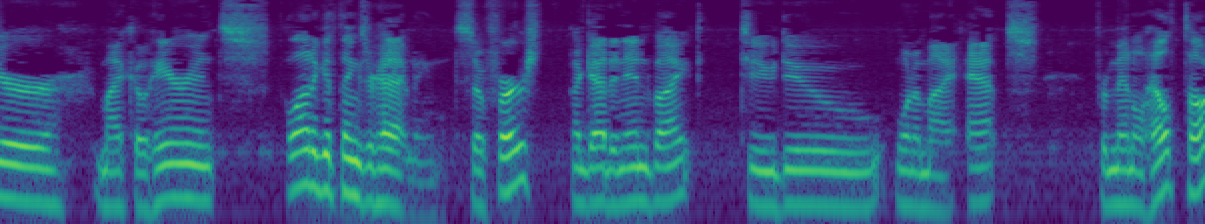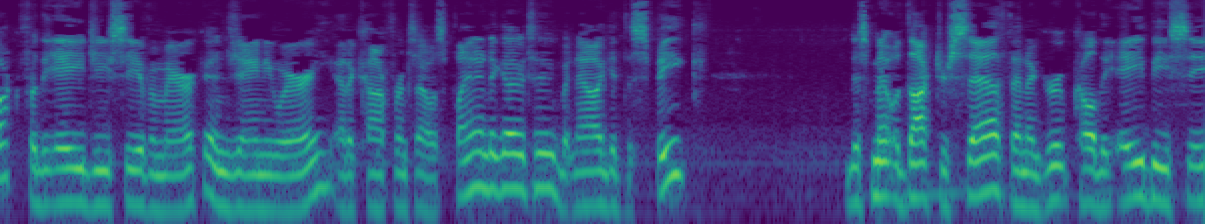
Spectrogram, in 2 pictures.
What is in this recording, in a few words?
Voice Note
